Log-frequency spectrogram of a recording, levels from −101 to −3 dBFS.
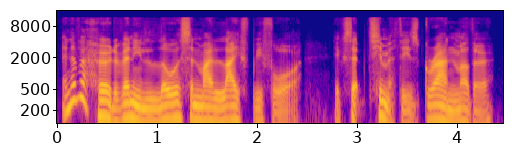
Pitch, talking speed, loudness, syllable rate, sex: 130 Hz, 175 wpm, -21 LUFS, 5.5 syllables/s, female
